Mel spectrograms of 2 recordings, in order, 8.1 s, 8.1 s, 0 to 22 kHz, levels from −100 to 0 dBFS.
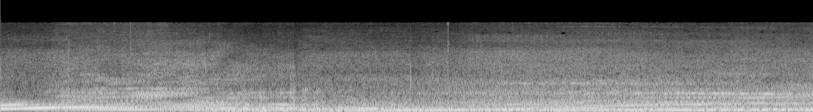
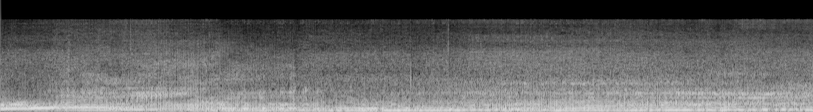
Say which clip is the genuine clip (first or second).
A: first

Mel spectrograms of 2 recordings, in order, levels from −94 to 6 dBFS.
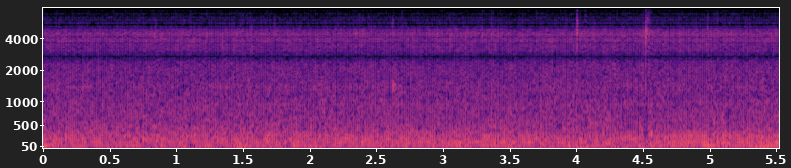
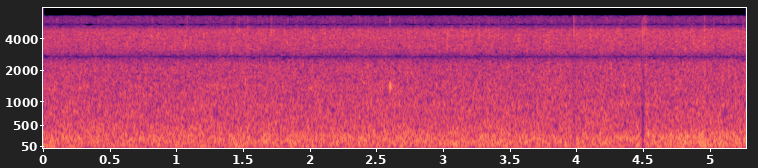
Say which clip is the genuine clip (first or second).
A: second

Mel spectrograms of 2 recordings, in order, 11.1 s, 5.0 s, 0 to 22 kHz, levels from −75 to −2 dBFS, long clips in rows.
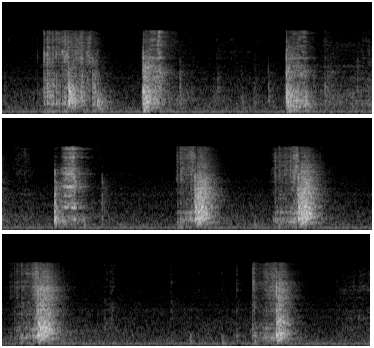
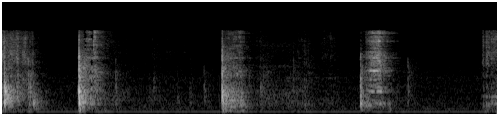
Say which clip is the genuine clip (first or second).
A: second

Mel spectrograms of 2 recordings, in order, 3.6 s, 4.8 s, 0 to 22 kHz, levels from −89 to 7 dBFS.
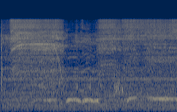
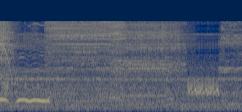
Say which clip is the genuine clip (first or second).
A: second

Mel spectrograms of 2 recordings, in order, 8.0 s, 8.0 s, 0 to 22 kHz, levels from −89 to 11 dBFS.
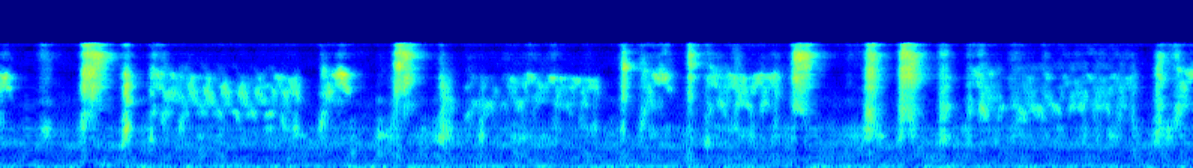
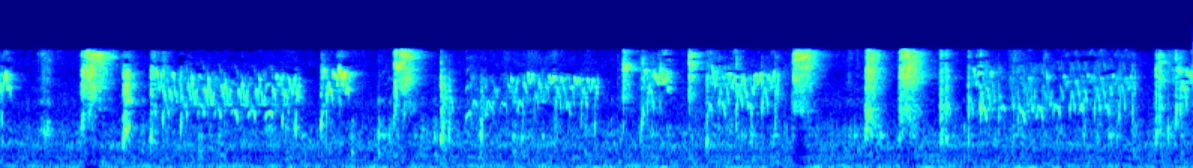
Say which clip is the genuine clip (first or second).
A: second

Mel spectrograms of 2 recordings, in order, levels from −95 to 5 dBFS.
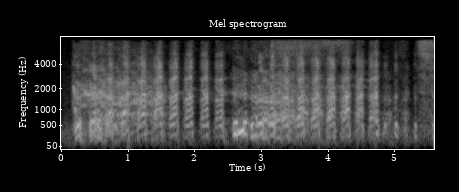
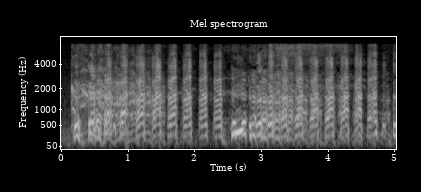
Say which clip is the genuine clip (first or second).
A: second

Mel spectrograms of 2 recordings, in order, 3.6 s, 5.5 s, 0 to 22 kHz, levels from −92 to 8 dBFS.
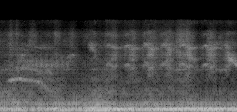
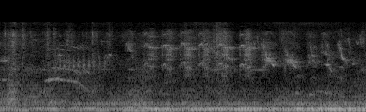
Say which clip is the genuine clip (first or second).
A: second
